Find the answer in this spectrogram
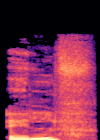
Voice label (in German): "elf" deutsch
